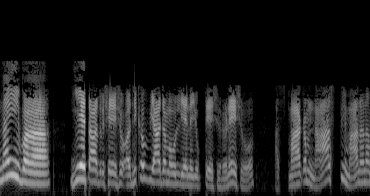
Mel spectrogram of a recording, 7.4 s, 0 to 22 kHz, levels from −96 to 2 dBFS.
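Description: Throughout the speech there is a smeared, warbling texture with dulled sibilants and nothing above 15.2 kHz, plainly audible codec damage that likely comes from AAC compression, consistent with AAC-LC at a low bitrate of around 24 kbps, where coarse quantisation of the frequency lines blurs detail. From 1.71 s to the end, with no gap at the change, the sound turns boxy and narrow, losing everything above 4.2 kHz, drops about 10 dB in level, and carries a faint new noise floor, likely because the input switched to a poorer device with a more limited frequency range.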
